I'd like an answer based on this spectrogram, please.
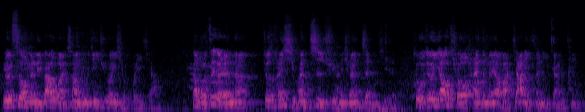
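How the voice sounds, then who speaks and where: A man's voice: mid-range voice, expressive, fast talker. A man preaching a testimony in a conversational storytelling way, often turning to the listeners with asides. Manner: conversational storytelling, frequent "you know" asides. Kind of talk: sermon testimony. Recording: echoey hall, mic at a distance, faint noise.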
